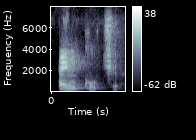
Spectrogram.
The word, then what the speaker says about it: enkeltje: Okay, difficult to pronounce enkeltje. Yeah, it's enkeltje.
